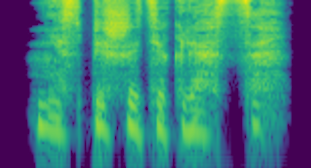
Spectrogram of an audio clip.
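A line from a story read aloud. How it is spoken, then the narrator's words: Hoarse rasp. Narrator (Russian): прохрипела Майяри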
